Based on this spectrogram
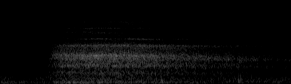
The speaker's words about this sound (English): Deep breath in.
